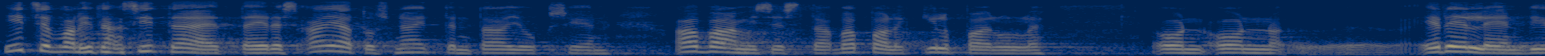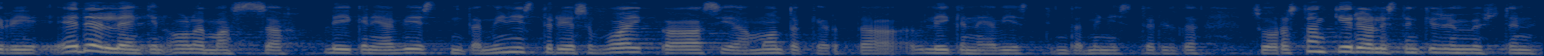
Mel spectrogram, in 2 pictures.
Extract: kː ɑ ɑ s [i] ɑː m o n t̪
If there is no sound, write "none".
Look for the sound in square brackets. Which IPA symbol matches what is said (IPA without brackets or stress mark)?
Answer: i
